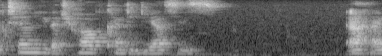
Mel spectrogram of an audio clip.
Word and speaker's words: candidiasis: you they will tell you that you have candidiasis i pronounced that right candy assist yes and when you have a yeast infection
